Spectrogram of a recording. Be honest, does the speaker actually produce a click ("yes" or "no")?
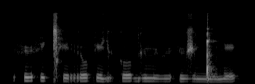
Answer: yes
